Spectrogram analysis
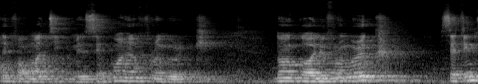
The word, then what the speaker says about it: framework: Framework no, c'est framework, c'est le mot l'anglais en fait. Donc en informatique c'est très important d'apprendre l'anglais. C'est très important de maîtriser l'anglais surtout au niveau de prononciation. J'attends souvent beaucoup des francophones disent fr c'est pas fram ça c'est le mot l'anglais donc a donc on dit framework mais le framework c'est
